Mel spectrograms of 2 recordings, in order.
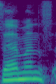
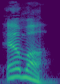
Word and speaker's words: Emmons: said it's right he said you say it's emons I said I'm I'm gonna call it Emma how's that buddy that's that's how the military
